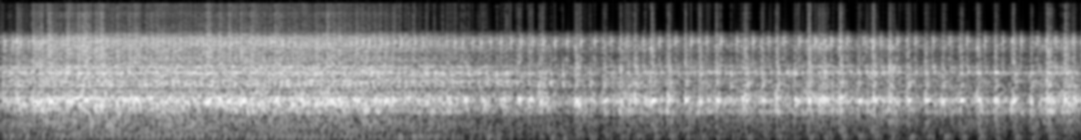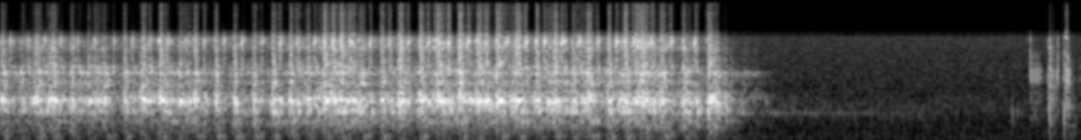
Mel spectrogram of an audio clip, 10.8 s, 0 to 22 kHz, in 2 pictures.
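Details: MD 150T-6 GY6 150cc scooter idling until shutdown with a light, fairly regular internal clatter or knock near four beats a second; no power loss, clutch, variator and belt ruled out, no metal in oil.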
